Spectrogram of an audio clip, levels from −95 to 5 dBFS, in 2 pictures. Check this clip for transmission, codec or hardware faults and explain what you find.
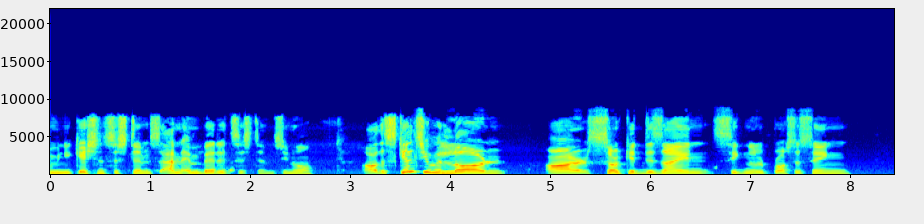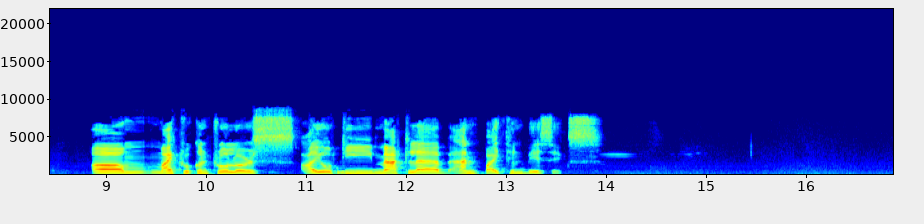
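Two faults are audible: an echo leak in the first seven seconds and a brief dip in the background around 8 s.

Echo leak appears at 0.80–1.07 s, 1.46–1.52 s, 1.74–1.87 s, 2.91–2.96 s and 6.64–6.69 s. Each time a copy of the speech returns 437 ms late, in short scraps. It is loudest at 1.74 s, about 15 dB below the speech, and quietest at 2.91 s, about 40 dB below. The likely cause is a far-end loudspeaker whose echo canceller let part of the microphone pickup through and sent it back.

Background gated by the echo canceller occurs at 8.00–8.12 s. The room sound briefly drops by up to about 6 dB for roughly a tenth of a second and then returns. This points to the echo canceller's suppressor pulling the microphone down while it judged loudspeaker playback to be present, then releasing it. The result is a short dip in the ambience, separate from the band limit at 8 kHz that the Opus call path sets.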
